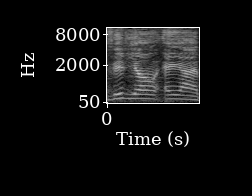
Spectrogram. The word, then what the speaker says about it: Vidyo.ai: It's called Video AI, but it's spelled V-I-D. It's spelled, thank you. It's spelled VIDYO.AI. There you go.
